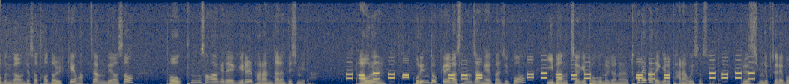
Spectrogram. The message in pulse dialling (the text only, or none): none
